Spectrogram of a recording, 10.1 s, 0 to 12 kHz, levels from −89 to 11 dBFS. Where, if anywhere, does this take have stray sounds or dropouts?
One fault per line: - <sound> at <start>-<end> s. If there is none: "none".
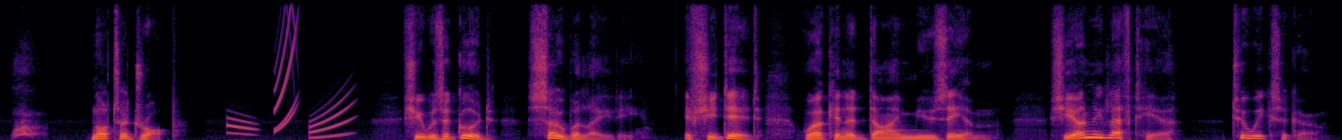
- bark at 0.1-0.4 s
- chirp at 1.7-2.7 s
